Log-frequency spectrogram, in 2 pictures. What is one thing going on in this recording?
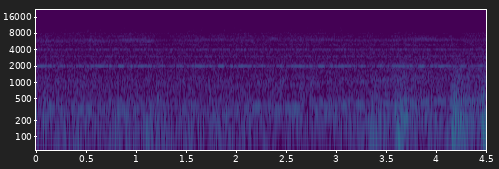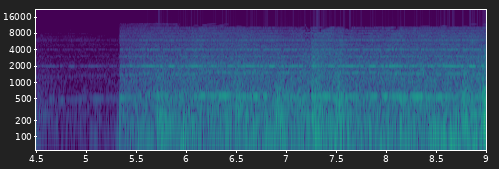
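An electric train motor whines, rising in pitch as it speeds up.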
